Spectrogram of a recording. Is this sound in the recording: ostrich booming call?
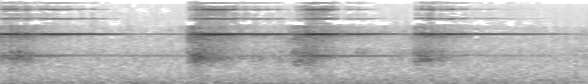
no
